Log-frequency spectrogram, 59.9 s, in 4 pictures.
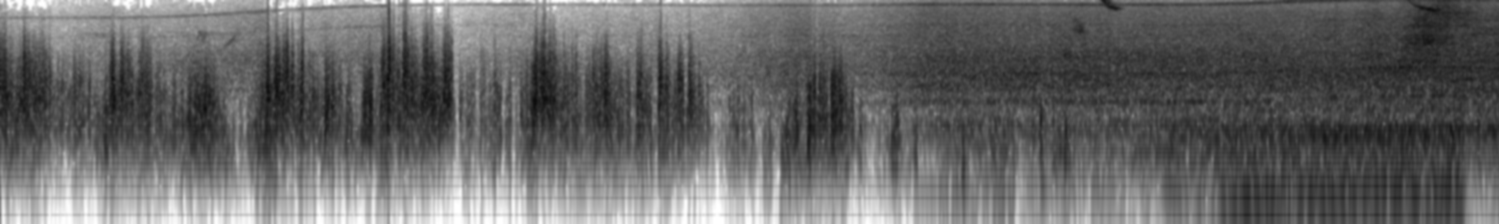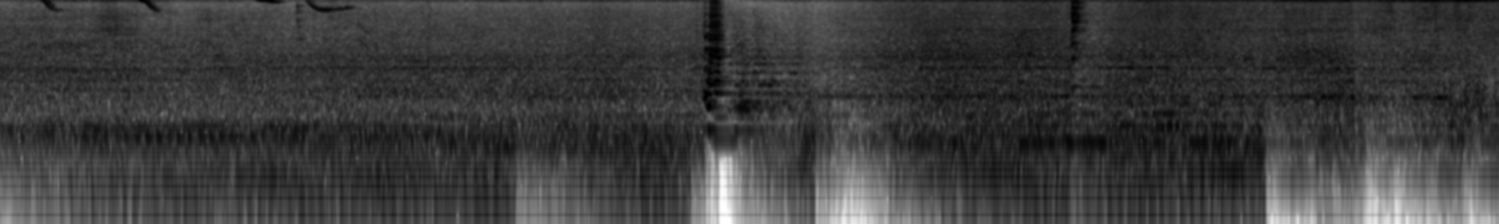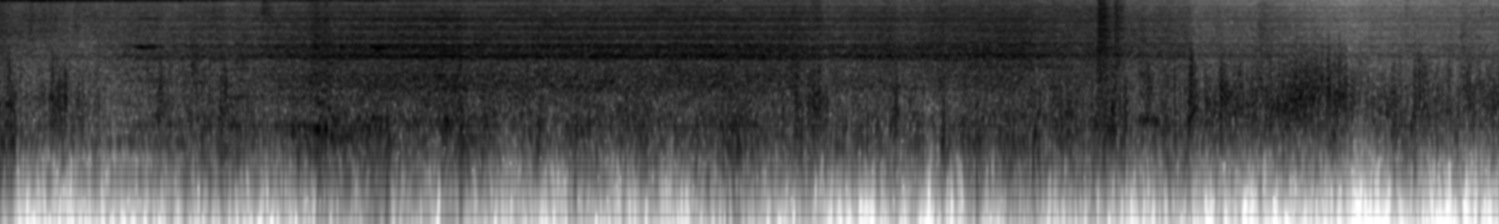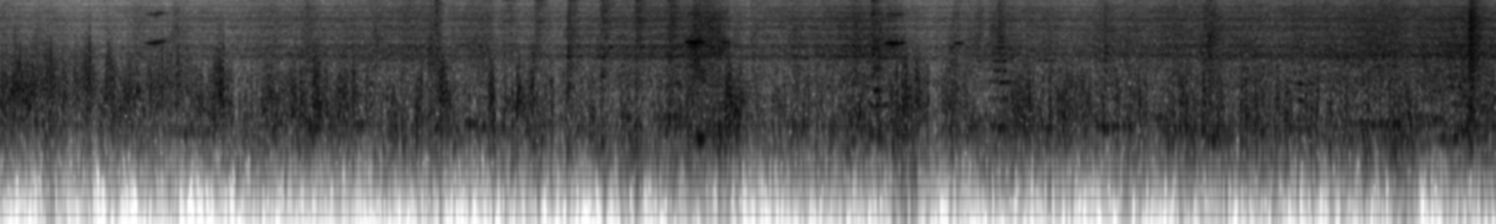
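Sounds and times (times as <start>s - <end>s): diesel locomotive engine throbbing: 9.1s - 41.9s
train wheels clattering on rails: 20.1s - 45.0s, 45.9s - 59.9s.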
